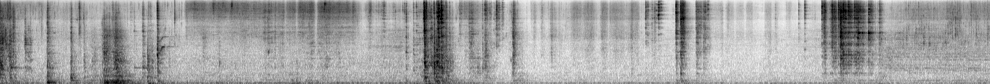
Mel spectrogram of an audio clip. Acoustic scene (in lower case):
kitchen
